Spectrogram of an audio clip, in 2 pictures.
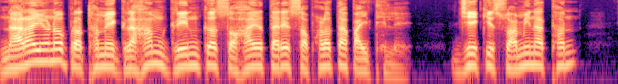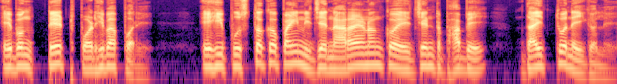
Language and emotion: Odia, neutral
